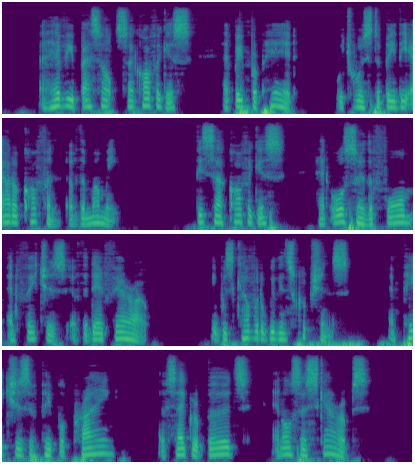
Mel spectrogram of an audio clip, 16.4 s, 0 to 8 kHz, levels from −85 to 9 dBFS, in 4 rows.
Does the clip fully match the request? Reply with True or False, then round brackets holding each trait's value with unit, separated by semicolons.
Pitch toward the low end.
True (130 Hz)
